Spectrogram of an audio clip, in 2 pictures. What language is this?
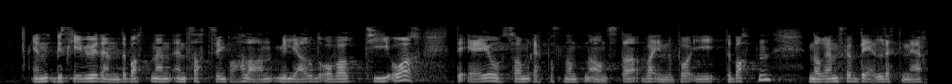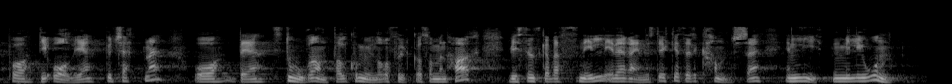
Norwegian Bokmål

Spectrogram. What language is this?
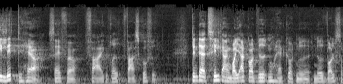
Danish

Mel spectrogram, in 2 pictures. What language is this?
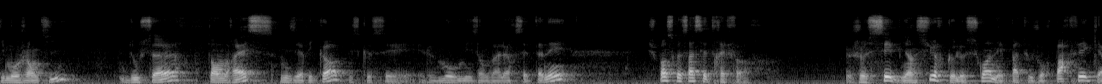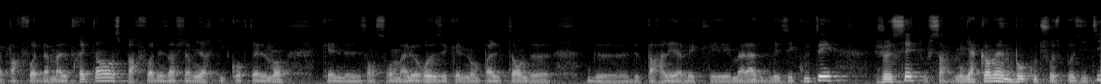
French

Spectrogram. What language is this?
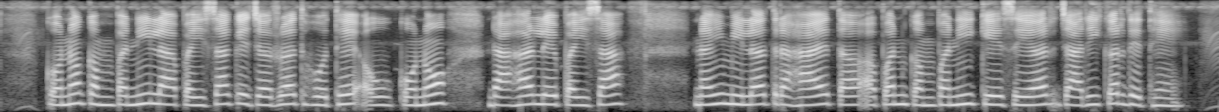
Chhattisgarhi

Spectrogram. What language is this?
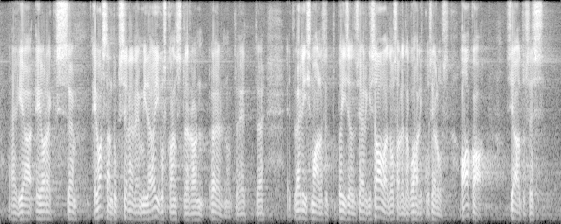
Estonian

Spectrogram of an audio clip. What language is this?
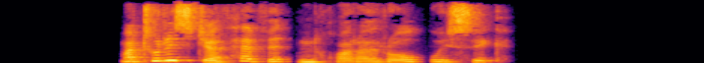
Welsh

